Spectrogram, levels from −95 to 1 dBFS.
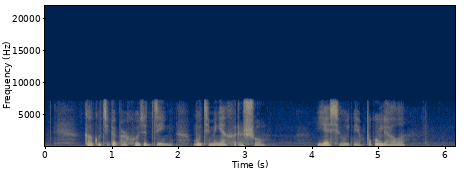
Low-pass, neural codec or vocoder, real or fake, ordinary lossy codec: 7.2 kHz; codec, 16 kHz in and 24 kHz out, 0.9 kbps, LongCat-Audio-Codec, four codebook decoder; fake; none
